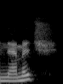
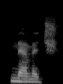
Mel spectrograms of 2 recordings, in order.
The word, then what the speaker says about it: Nemec: there's no need for Nemitz, I think you pronounce it ITZ, but it's Nemec, whatever.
